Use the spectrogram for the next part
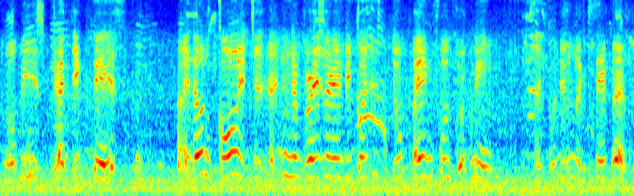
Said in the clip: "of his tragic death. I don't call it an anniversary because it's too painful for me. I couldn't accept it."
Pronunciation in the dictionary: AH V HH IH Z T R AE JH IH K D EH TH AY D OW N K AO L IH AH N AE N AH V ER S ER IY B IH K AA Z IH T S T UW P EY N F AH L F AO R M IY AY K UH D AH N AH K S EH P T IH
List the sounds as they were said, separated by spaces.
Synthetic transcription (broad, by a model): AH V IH S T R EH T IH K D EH S AY D OW N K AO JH IH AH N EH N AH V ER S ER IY B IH K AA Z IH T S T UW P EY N F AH L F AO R M IY AY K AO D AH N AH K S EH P IH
